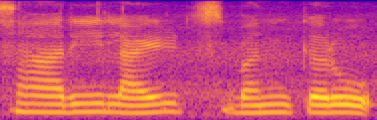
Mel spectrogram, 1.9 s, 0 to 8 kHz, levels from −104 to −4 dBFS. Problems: constant background noise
